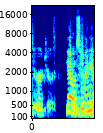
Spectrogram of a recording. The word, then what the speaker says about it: Erger: you told her it's rhymes with Burger it's the best way to say it people mess it up a lot urger usually it's urger yeah I was trying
